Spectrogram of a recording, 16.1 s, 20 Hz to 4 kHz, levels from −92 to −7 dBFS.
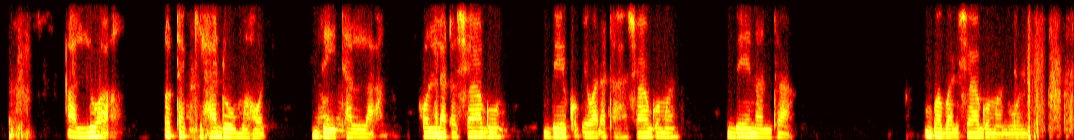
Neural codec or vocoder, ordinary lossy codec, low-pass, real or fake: none; Opus, 16 kbps; 3.6 kHz; real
